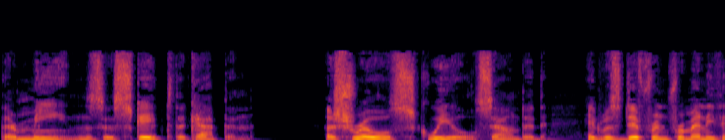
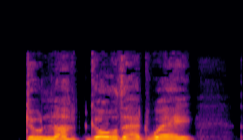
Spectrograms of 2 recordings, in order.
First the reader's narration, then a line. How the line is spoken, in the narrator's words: the android shouted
